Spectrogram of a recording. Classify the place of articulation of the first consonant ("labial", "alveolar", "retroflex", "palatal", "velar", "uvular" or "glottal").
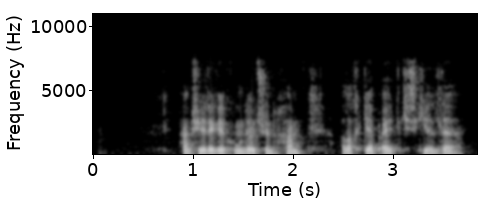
glottal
